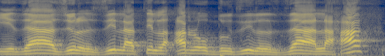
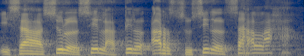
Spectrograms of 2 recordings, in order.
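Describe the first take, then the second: First: The verse is said with 'z' sounds. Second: The verse is said with 's' sounds. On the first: "Jadi kalau mengaji" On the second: "orang Bugis yang tidak pernah mengaji makharijul huruf"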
